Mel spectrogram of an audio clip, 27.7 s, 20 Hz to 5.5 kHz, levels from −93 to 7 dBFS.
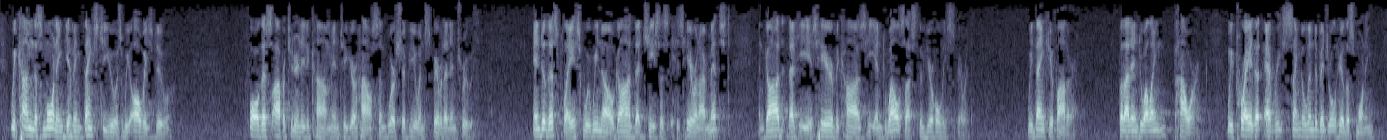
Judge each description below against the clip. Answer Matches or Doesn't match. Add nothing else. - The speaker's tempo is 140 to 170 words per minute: Matches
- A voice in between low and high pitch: Doesn't match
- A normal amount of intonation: Matches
